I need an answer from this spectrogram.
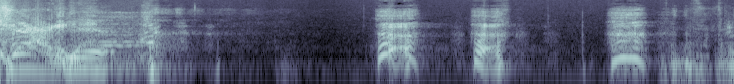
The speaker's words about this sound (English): That's …'s sneeze from last week.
